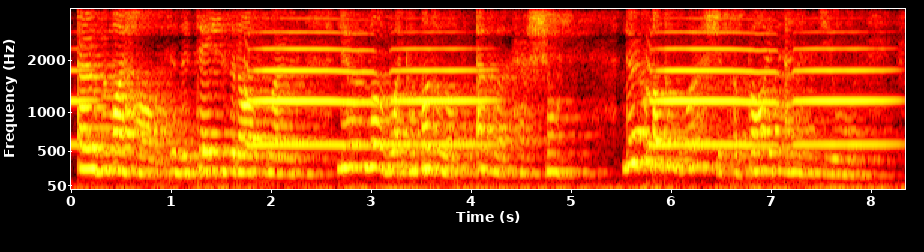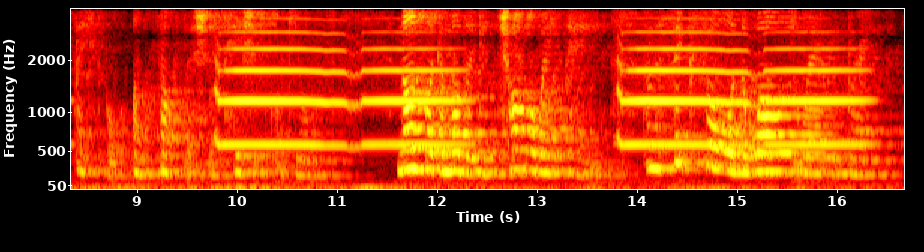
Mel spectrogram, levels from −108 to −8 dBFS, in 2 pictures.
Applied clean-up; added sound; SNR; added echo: none; Trumpet; -1 dB; reverberation time 1.3 s.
